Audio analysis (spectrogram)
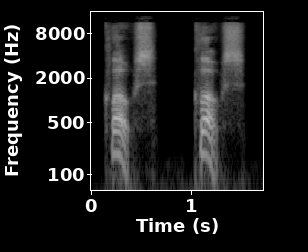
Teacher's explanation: the S sound at the end of the word close should be a Z, a voiced sound Z, and not S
